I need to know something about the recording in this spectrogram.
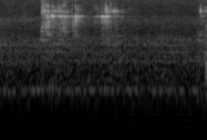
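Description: A cat's plastic rattle ball jingling faintly in a few quick shakes, about half a second to a second in, as a kitten paws at it.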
